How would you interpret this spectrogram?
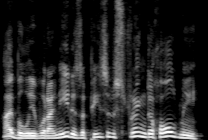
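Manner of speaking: high-pitched pig reasoning; cheerful pig. A narrator's reading. Pig plans to use string, cheerful. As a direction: play a hopeful little pig with a plan.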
